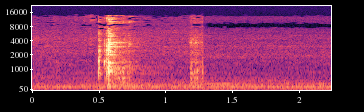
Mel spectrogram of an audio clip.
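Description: Steel connecting rods clinking against each other as they are handled: one sharp, ringing metallic clink about half a second in and a lighter one a little over a second in, over a low steady hum.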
